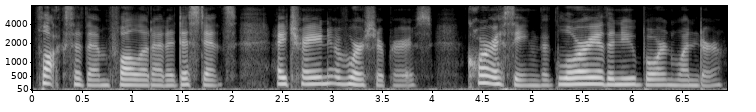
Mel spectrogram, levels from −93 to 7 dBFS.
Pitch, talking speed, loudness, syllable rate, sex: 205 Hz, 165 wpm, -17 LUFS, 4.7 syllables/s, female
